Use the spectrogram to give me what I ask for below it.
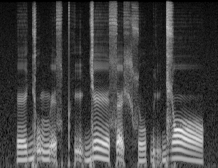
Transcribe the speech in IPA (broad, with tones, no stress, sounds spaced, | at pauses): e˩˧ ɟ ṵ˥˩ m ḛ˥˩ s pʰ ḭ˥˩ ɟ eː˥˩ s ɛ̰˥˩ ʃ s u˩˧ ɓ ḭ˩˧ d͡ʑ ɔː˥˩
